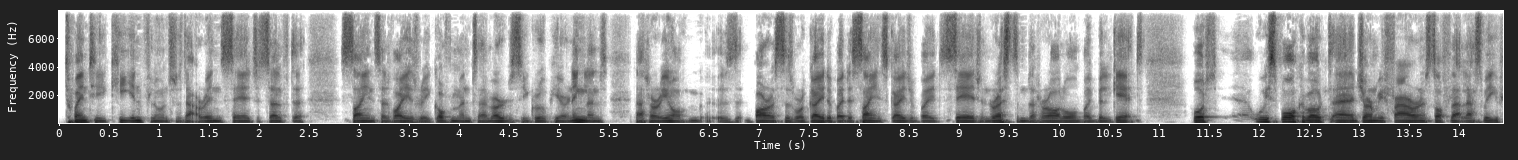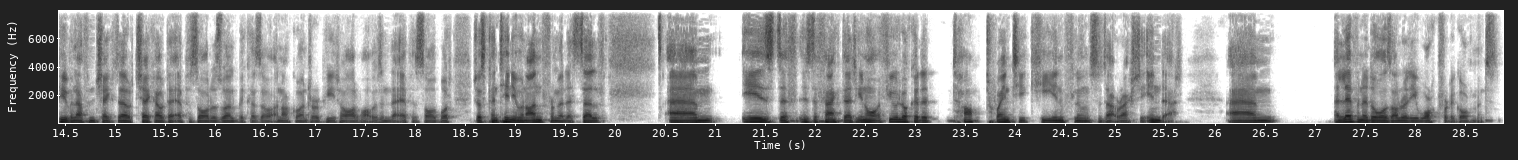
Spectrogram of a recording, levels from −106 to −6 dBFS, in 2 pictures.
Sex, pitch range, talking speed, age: male, 90-110 Hz, 240 wpm, 30-49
